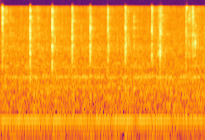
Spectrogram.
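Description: Cubes of pork carnitas sizzling in hot lard in a roasting pan fresh from the broiler: a steady hiss with irregular crackles and pops. It is the sound of the fat crisping the meat's surface.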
